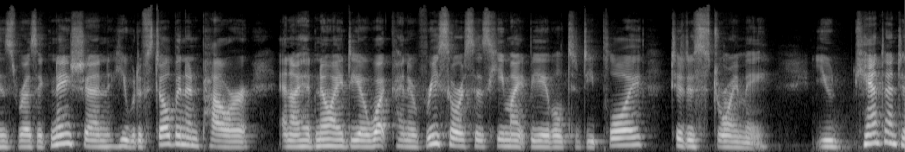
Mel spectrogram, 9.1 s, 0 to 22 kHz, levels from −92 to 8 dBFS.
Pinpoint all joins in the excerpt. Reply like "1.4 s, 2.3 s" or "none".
8.0 s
